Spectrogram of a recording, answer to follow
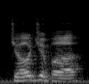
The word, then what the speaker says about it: jojoba: Jojoba or jojoba, however you want to pronounce it. I know there's a couple different ways to pronounce it out there. Whichever is fine.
